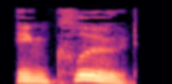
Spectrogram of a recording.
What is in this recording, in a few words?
"include", English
